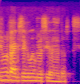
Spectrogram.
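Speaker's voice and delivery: rattled off very quickly, rushed pronunciation. Explaining a rare mechanism, saying its long name very fast. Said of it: "I'm going to try to say this real fast".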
